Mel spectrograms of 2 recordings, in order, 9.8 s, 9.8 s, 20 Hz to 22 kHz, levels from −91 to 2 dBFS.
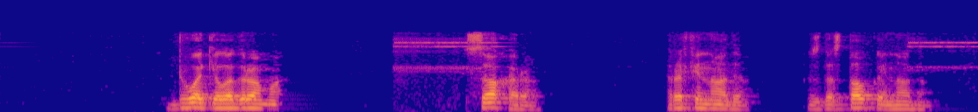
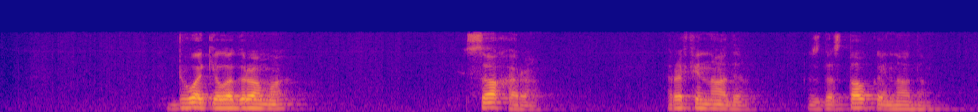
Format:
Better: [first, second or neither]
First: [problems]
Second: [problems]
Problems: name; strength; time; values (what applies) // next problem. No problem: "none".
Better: second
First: noise reduction (classical method spectral subtraction)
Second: none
